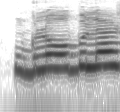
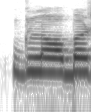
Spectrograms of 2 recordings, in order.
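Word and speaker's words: Glauber: हो गई क्या है ग्लोबर सॉल्ट है ग्लोबुलर वो दिमाग में कुछ होगा तो क्या है ग्लोबर सॉल्ट है जी एल ए यू बी ई आर ग्लोबर salt ठीक है ध्यान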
